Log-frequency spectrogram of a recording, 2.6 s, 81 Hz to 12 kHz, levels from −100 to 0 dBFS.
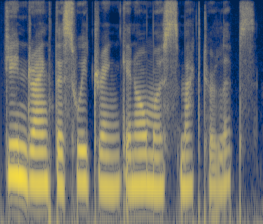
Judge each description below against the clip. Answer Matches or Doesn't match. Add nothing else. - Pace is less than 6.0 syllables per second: Matches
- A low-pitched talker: Doesn't match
